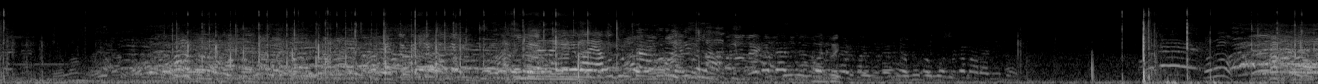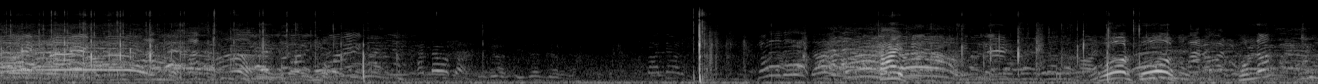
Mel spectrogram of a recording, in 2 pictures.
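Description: Several men nearby talk and call out with animation outdoors.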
